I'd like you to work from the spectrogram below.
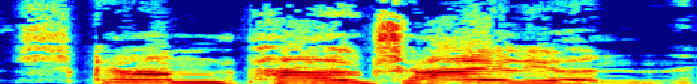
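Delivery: high, drawn-out mock outrage; slow, hammed-up shout; theatrical shout. A narrator's reading. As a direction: declaim it like a ham actor. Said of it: "he shouted theatrically".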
